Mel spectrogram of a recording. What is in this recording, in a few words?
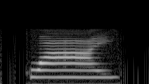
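"gwaai1", Cantonese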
